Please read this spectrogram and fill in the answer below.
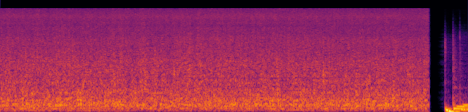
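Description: Steady rush of falling water from the Velo de la Novia waterfall, cut off suddenly near the end as music begins.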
